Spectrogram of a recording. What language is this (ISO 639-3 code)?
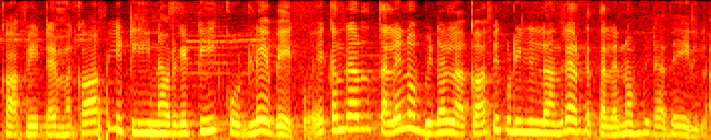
kan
